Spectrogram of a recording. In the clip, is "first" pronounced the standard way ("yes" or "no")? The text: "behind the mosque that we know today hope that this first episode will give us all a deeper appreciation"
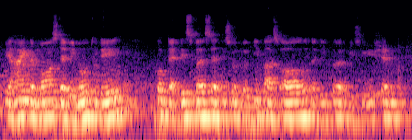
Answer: no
